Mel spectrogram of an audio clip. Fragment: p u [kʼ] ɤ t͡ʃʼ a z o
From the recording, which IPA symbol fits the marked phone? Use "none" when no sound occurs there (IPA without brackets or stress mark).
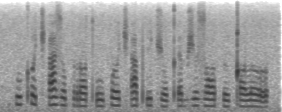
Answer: kʼ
